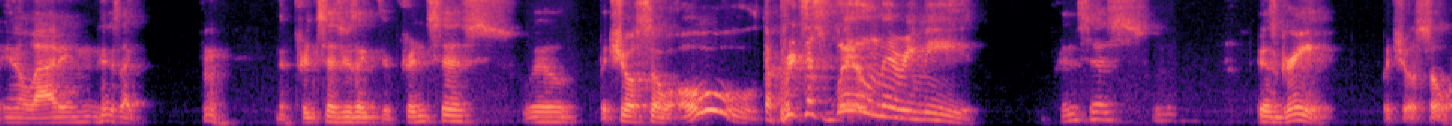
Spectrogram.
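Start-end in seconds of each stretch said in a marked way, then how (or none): 3.2-4.8 Sultan voice. Retold or imitated. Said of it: "sounded like the motherfucking Sultan". 6.4-8.2 grand languid royal command; Sultan voice. Retold or imitated. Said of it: "sounded like the motherfucking Sultan". 8.8-9.6 Sultan voice. Retold or imitated. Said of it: "sounded like the motherfucking Sultan".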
